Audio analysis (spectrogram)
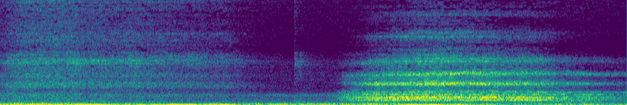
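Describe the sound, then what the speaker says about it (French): A steady, breathy exhale during a Pilates exercise, a soft airy rush that swells in the second half and holds close to the microphone, with no talking. "Et j'expire."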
